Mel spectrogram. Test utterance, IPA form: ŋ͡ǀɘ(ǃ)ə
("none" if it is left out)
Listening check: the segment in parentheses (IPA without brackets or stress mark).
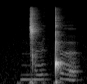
ǃ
